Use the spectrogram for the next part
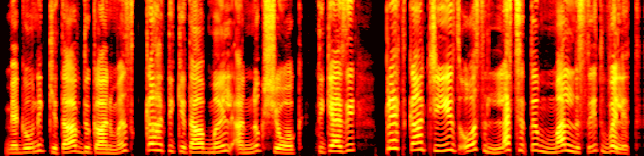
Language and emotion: Kashmiri, disgusted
